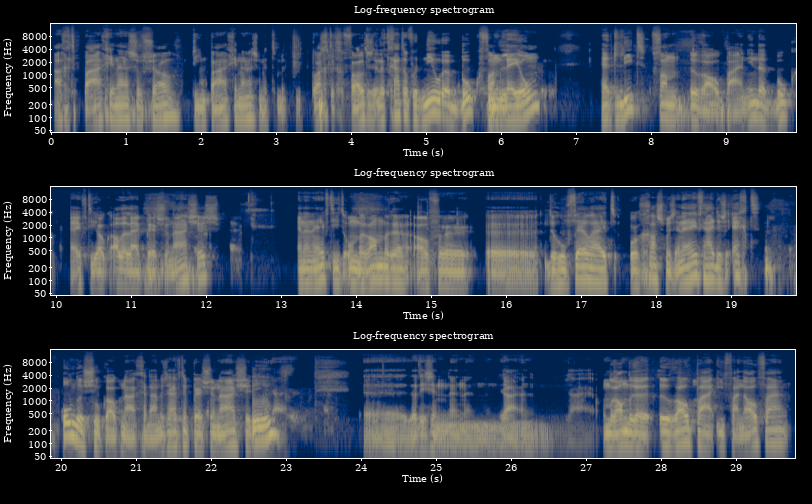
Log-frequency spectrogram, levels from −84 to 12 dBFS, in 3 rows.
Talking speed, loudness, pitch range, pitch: 145 wpm, -21 LUFS, 90-110 Hz, 95 Hz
